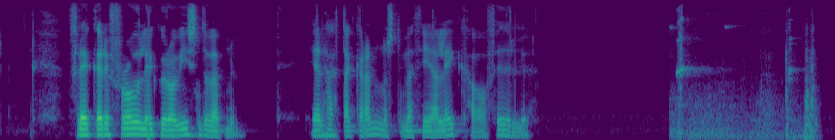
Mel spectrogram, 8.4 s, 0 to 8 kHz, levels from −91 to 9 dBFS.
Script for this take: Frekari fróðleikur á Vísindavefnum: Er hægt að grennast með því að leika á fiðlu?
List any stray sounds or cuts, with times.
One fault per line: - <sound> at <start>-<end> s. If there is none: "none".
- squeak at 6.7-8.2 s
